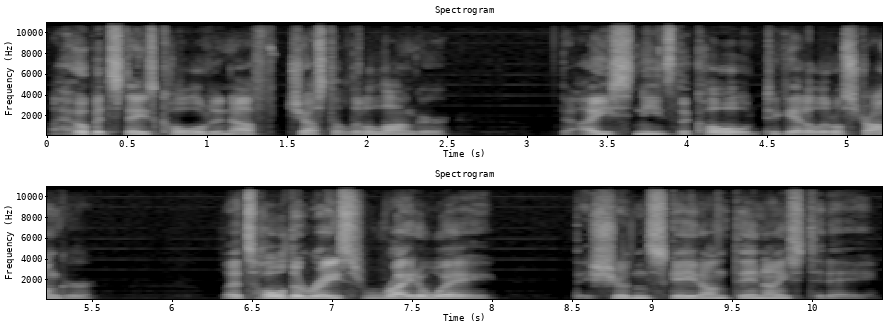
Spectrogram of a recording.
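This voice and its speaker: A man playing a kindly animal judge at storybook games, speaking in a measured announcing manner. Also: mid-range voice, mellow, no room sound, studio quality, close to an everyday voice. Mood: mildly concerned.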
